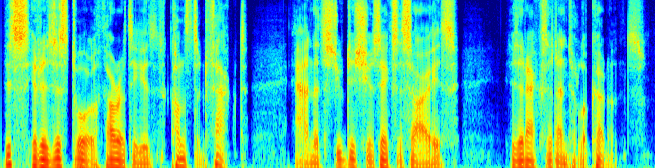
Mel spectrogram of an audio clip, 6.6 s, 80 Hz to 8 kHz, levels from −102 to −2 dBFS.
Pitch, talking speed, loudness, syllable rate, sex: 80 Hz, 135 wpm, -21 LUFS, 6.1 syllables/s, male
